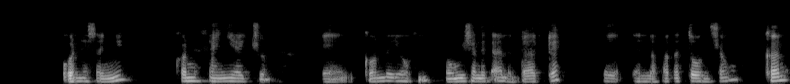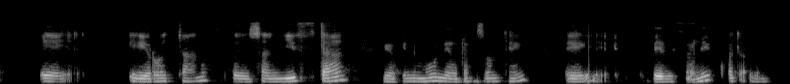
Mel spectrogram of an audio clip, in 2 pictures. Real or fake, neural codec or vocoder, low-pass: fake; codec, 24 kHz, 0.9 kbps, WavTokenizer, medium speech release version 1; 7.2 kHz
